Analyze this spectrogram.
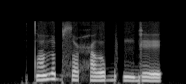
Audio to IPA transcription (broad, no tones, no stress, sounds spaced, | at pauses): tˤ ə̃ ðˤ ɘ b sˤ ʊ ħ ɤ b | ŋ ɡ e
